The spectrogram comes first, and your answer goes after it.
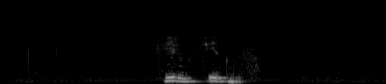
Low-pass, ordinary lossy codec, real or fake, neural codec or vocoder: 3.6 kHz; AAC, 32 kbps; fake; codec, 24 kHz, 0.9 kbps, WavTokenizer, medium speech release version 1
